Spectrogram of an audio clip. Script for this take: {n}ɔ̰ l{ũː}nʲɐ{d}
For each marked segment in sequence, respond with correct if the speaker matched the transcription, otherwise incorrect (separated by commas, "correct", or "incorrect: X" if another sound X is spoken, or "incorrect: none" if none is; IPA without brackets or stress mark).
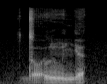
incorrect: d, incorrect: ũ, incorrect: none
